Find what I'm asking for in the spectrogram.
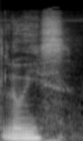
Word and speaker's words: Luis: My name is Luis Salazar, not Luis, not Louis, not Luis.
